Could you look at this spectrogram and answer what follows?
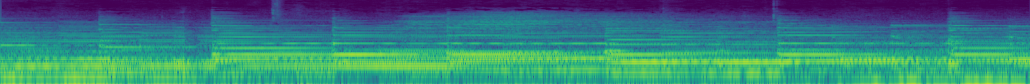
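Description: High school marching band playing its field show music: held chords that change every second or so, with keyboard tones from the front ensemble.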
